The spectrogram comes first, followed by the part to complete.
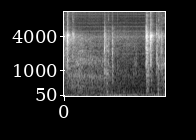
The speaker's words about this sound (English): There you go. That's your whole report typed out.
